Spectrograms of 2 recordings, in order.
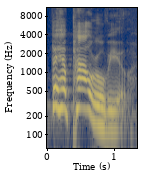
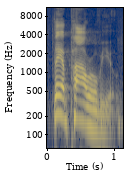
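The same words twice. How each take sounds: First: Pitched high and pressed hard on "they have power over you"; the preacher drives home "they have power over you" with a high, pressing lift; emphatic first take. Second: Said in the usual way. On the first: Shown as a demonstration. Preacher warning the congregation, high emphatic stress.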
